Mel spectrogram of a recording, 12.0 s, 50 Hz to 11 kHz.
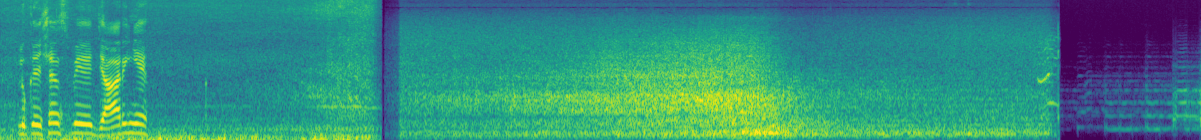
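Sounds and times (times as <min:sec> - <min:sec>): road vehicle passing on bridge: 0:01.6 - 0:10.6.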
